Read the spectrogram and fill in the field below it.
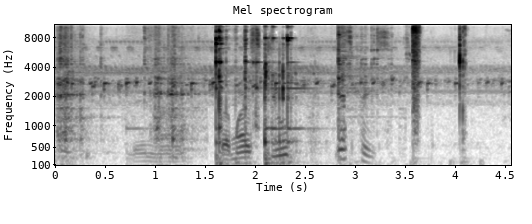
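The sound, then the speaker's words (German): Glass bottles clink a handful of times at uneven intervals, fairly sharp, as gin, tonic water, lemon slices, ice cubes and cups are set out on the hood of a jeep for a sunset celebration at the end of a safari in Zambia, while people talk quietly and insects chirp steadily in the background. “stellt Gin und Tonic Water, Zitronenscheibchen und Eiswürfel auf die Kühlerhaube des Jeeps und Becher hat er auch dabei.”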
